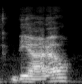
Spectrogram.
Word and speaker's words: Beato: And I do remember Rick Beato, or how do you pronounce it? Beato.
